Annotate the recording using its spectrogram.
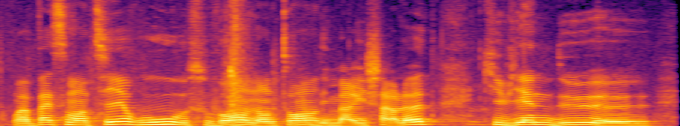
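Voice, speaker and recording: A woman at medium pitch and moderate pace, with ordinary pitch variation and noticeable background noise. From Paris suburbs, Val-de-Marne. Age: 20s. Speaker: entrepreneur, product manager. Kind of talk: casual interview.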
